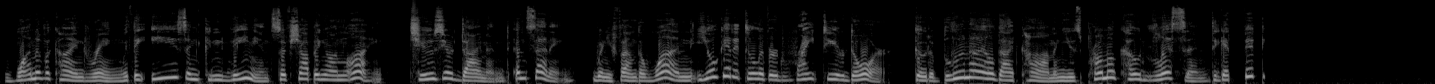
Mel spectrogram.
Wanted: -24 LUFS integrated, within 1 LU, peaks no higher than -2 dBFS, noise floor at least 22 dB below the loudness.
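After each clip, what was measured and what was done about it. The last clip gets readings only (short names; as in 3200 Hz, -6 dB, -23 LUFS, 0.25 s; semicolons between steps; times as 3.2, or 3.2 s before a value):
clipped 1.1%; flat tops at -24.0 dBFS; loudness -33.0 LUFS; peak -24.0 dBFS; loudness target -24.0 LUFS
-> clip repair -24 dBFS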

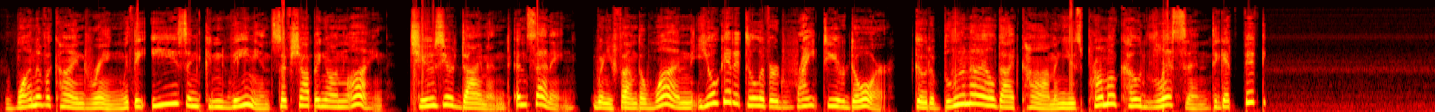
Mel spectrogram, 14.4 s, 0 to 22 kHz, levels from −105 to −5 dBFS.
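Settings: clipped 0.0%; loudness -32.5 LUFS; peak -15.0 dBFS; loudness target -24.0 LUFS
-> gain +8.5 dB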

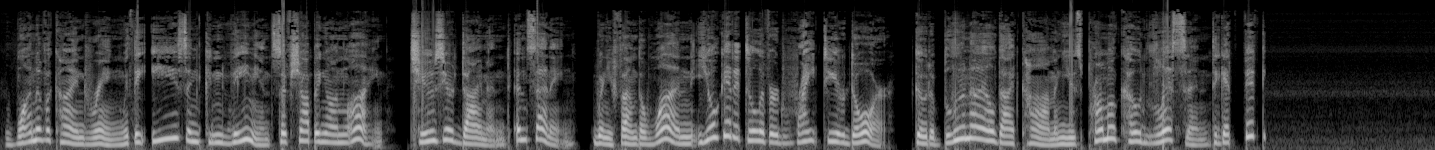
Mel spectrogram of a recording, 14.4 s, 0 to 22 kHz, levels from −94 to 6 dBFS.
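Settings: loudness -24.0 LUFS; peak -6.5 dBFS; noise floor -67 dBFS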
